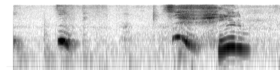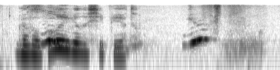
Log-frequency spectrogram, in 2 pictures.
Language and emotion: Russian, sad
